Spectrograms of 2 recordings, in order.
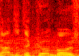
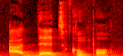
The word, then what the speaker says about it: Antetokounmpo: The Nigerian way, you gotta say with a D. So it's Antetokounmpo. but in the Greek way, you say with the NT, like Antetokounmpo.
